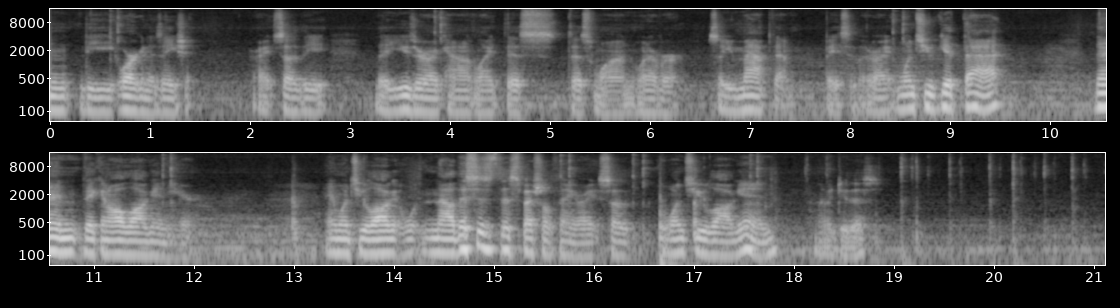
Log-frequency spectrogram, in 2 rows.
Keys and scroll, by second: 1.6 alt+a, 9.2 alt+a, 12.5 alt+a.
